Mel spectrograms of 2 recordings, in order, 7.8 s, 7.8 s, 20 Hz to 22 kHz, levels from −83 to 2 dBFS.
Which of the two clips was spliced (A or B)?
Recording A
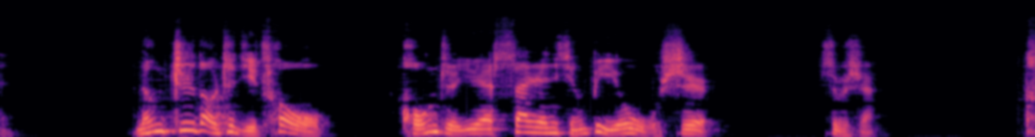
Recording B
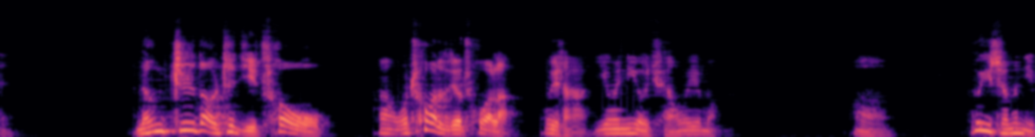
B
